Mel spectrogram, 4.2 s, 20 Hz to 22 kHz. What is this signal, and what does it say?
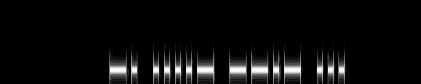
Morse code, heard as a keyed tone, about 22 wpm, 700 Hz. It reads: N4QS
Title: Easy Call Signs - 22wpm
